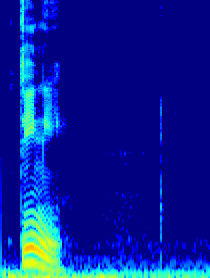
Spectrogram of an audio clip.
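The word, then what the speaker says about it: τινι: la nu del tema, entonces se queda en la misma línea y se pronuncia tini.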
